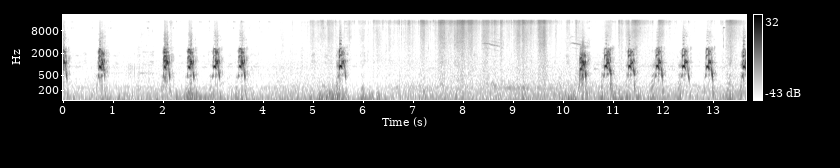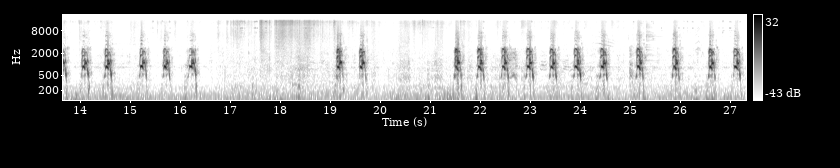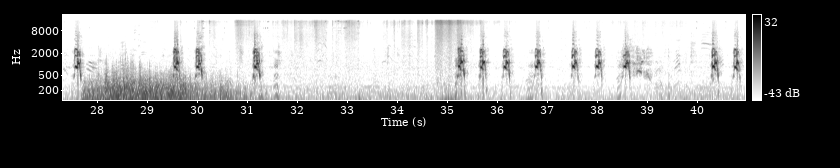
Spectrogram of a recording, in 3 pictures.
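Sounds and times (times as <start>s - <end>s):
dog barking: 0.0s - 1.0s, 1.9s - 3.8s, 5.5s - 5.7s, 10.3s - 16.4s, 19.1s - 19.8s, 21.5s - 27.8s, 29.5s - 30.2s, 31.1s - 31.7s, 35.2s - 39.1s, 40.2s - 40.9s.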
